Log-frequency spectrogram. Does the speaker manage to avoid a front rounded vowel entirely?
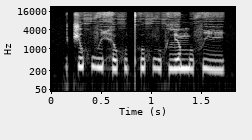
yes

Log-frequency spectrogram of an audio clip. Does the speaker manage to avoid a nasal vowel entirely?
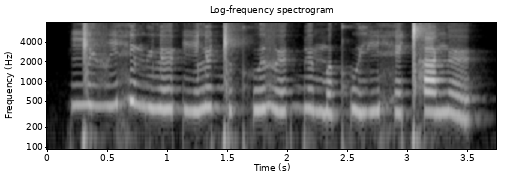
yes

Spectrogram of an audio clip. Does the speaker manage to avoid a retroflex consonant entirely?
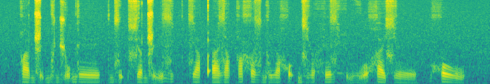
no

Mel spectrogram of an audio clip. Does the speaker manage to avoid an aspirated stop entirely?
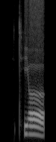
no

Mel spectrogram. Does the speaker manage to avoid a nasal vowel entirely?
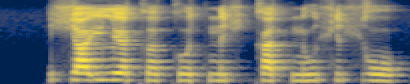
yes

